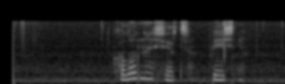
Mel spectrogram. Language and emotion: Russian, neutral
